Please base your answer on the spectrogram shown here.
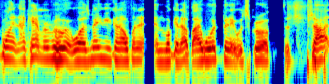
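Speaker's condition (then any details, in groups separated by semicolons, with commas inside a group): Cerebral palsy; voice always shot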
